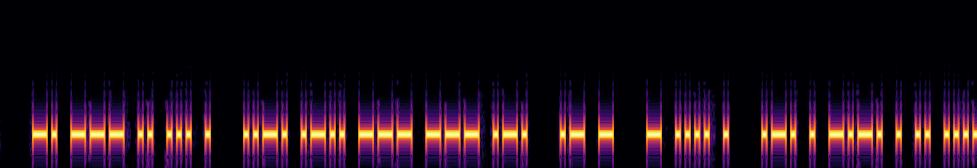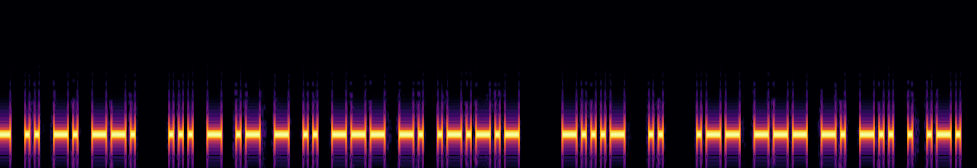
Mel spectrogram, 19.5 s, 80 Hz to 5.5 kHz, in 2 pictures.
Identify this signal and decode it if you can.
Morse code, heard as a keyed tone, about 25 wpm, 600 Hz. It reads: NOISE FLOOR AT THE RECEIVING STATION. <BT> I WONDER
